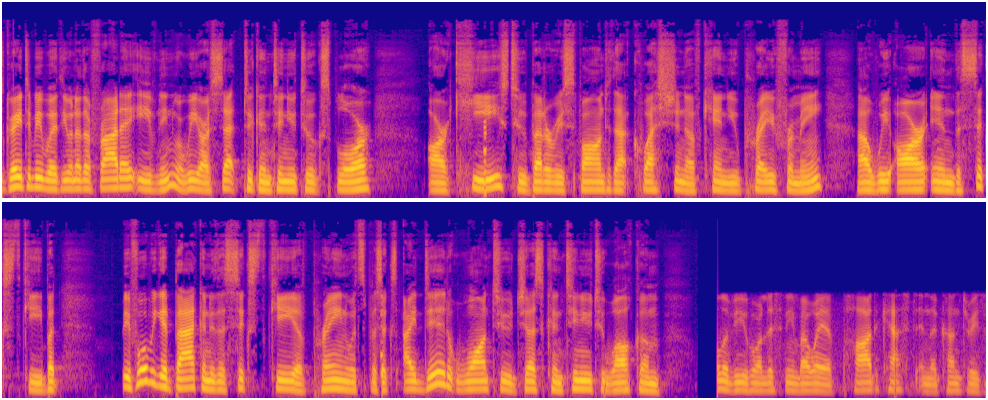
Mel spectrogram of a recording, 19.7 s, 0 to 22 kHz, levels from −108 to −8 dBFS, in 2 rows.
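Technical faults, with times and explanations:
4.81–4.84 s, 13.62–13.65 s, 15.85–15.88 s and 18.76–18.78 s: broken MP3 bit reservoir. Each disturbance lasts about one 24 ms frame, and the sound jumps ahead, likely because frames were cut and the following frame read borrowed bytes from the wrong data, producing a chirp, noise burst or brief hole. Unlike a plain dropout, playback skips forward rather than resuming where it left off.
16.80 s to the end: input switched to a poorer device. A 200 ms silence comes first, and after it nothing is heard above 3.7 kHz. The level drops by about 5 dB, and a new noise floor appears roughly 30 dB below the speech. This is likely a change to another microphone or a headset call profile. A filter or EQ change would not bring the gap, the level step and the new background noise together.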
